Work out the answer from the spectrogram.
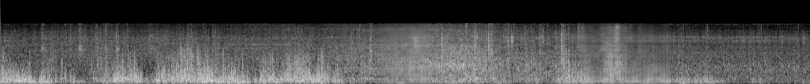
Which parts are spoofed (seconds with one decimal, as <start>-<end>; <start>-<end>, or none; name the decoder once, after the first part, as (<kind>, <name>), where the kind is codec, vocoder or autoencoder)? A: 3.8-4.3 (vocoder, Vocos); 5.8-6.7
